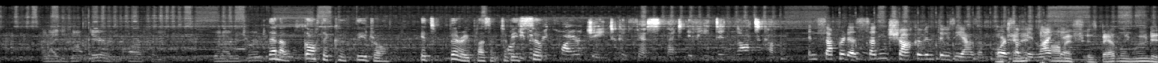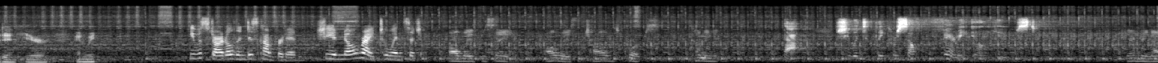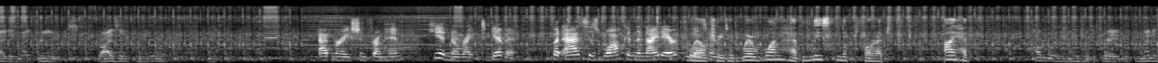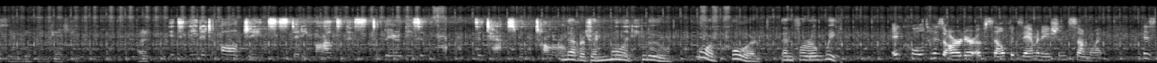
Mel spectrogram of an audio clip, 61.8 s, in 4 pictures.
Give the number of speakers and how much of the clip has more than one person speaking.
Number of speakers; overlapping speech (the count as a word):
five, about 7%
